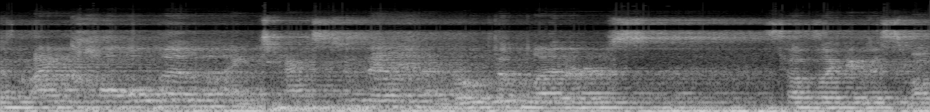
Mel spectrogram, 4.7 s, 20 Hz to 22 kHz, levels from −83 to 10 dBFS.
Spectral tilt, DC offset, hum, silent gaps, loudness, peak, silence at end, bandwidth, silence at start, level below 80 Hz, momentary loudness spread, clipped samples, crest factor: -4.5 dB/octave; 0.5%; none; none; -14 LUFS; -4 dBFS; 0 s; 13.5 kHz; 0 s; -18 dBFS; 2 LU; under 0.1%; 8 dB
